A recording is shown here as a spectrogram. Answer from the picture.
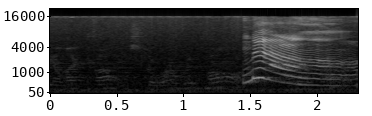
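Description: A toddler imitating an animal with one drawn-out, meow-like call about one and a half seconds in, its pitch rising briefly and then falling. It is his answer to what a goat says, and it is wrong.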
